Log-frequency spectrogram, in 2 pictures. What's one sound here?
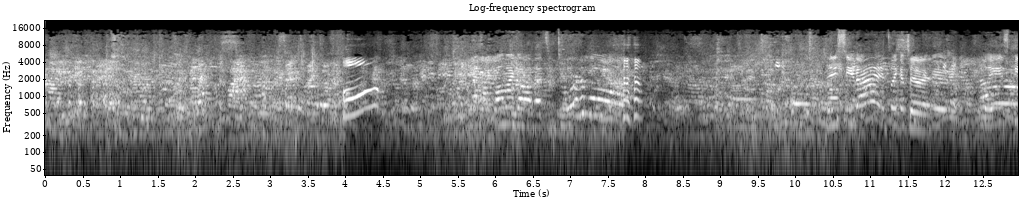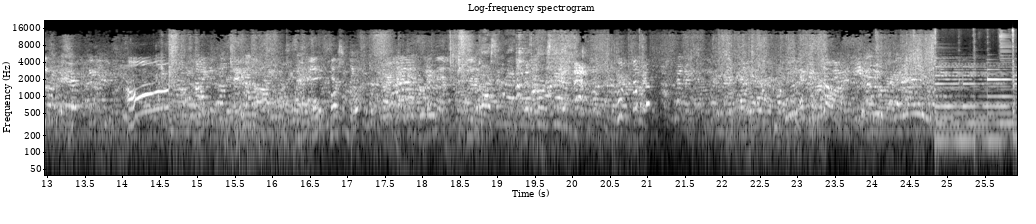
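A crowd of women chatters and laughs in the room.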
